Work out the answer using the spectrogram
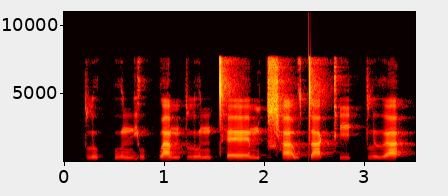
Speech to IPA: plu˦˥k̚ʔu˧n ju˥˩k̚wa˨˩mplu˩˦n tʰɛː˧mt͡ɕʰa˨˩wta˦˥k̚ʔi˥˩ʔ plɯ˦˥a̯

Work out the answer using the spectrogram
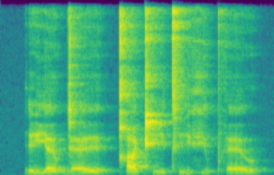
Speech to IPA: ɾi˥jɛ˩ʊ̯ɡɛ˩˥ɪ̯ | qʰɛ˧kʰi˧ tʰi˩fʲu˩pʰɛ˩ʊ̯

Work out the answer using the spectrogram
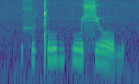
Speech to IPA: xɯǃub pu sʲob

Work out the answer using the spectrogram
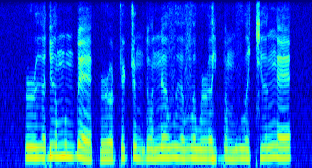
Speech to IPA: ɹɨ˨˩˦ə̯ɗɨ˧˥ə̯mɨ˧˥mɓɛ˨˩ | ɹo˨˩˨ ʈɨ˧ʈɨ˨˩˨mɗo˨˩˦ nəː˧˥vɨ˨˩˦ə̯ və˧wɹə˧j ɓə˨˩˦mvu˨˩ə̯ cɨ˧˥ə̯ ŋɛ˧˥

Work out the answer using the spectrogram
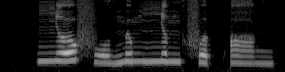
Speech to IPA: ɲəː˨˦ fo̤˨˩nɨ˧mɲə˧n fə˨˩t̚ʔa̤˨˩ŋ

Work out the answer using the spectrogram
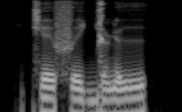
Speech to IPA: cefeɟɵɳɨ

